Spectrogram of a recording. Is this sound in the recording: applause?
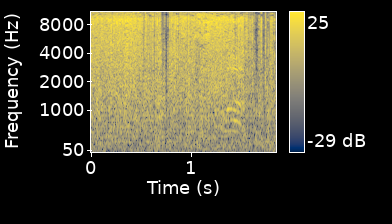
no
